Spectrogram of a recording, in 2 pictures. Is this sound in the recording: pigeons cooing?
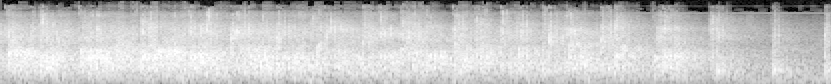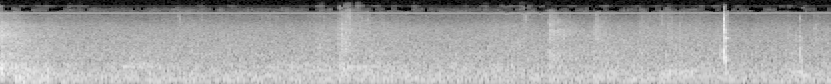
no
